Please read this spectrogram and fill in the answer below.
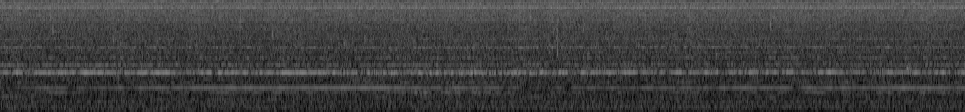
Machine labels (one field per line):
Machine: pump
